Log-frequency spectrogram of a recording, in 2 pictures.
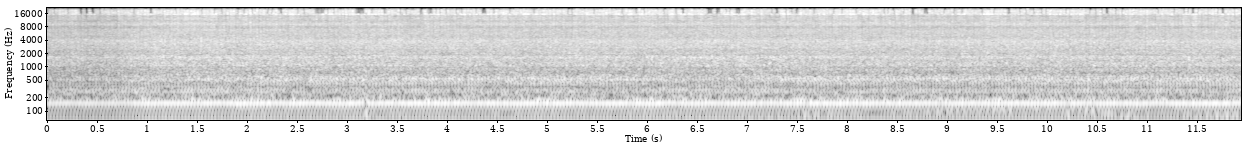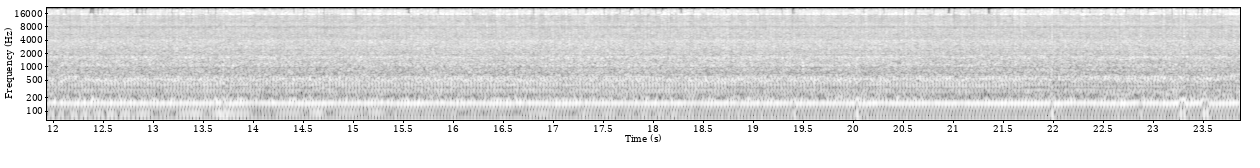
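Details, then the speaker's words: Craftsman snowblower small engine at fast idle after start-up, running rough with uneven pops on partial choke; one more choke click toward run stops the popping. "So now do you hear it popping? Now go 1 more click. The popping stopped."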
